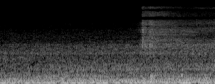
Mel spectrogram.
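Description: Wind buffeting the microphone outdoors: a loud, uneven low rumble under a rushing hiss, which grows brighter about two-thirds of the way in.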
